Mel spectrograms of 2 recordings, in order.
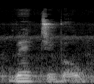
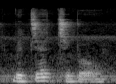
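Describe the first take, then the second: First: A middle vowel is dropped from the word. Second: Every syllable is pronounced in full. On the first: "After elision we pronounce it" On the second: "The next word is uh"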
